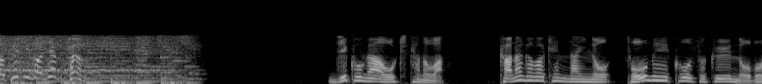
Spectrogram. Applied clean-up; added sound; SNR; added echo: none; none; none; none.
